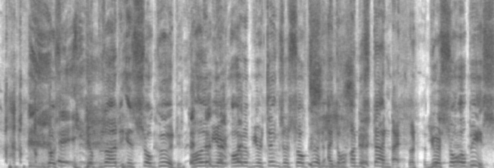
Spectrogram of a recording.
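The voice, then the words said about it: Bad imitated Romanian accent. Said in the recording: “there's a Romanian lady ... This is the worst accent.”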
